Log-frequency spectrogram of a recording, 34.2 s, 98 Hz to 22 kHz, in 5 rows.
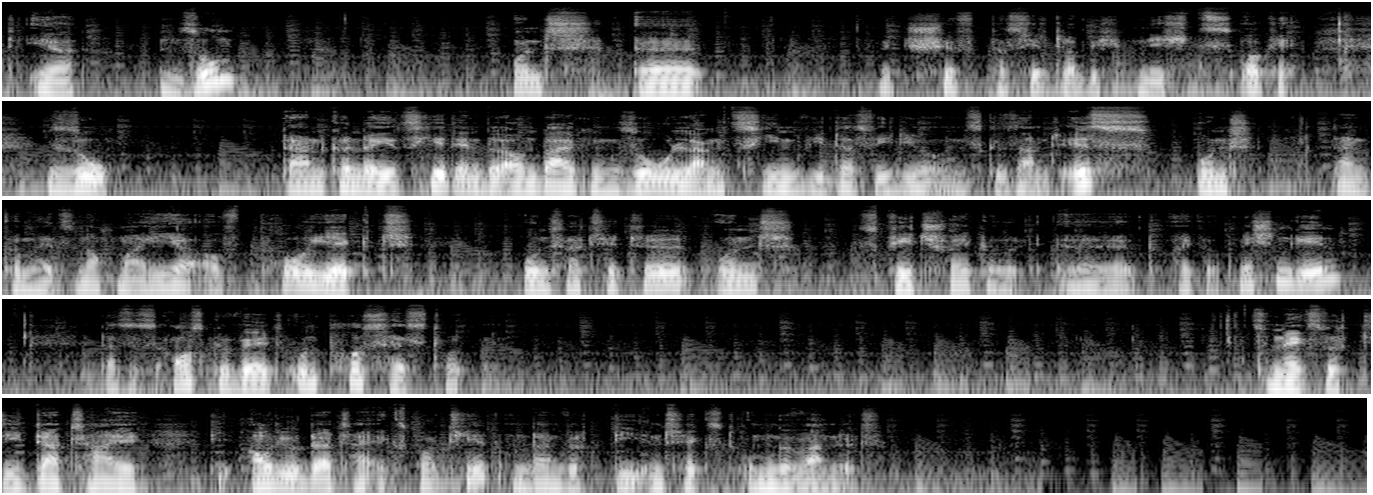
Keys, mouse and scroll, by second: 0.4 ctrl+scroll down 2, 1.4 ctrl+scroll up 2, 2.0 ctrl+scroll down 2, 4.5-4.8 shift+scroll up 2, 5.0 shift+scroll down 2, 5.2 shift+scroll up 2, 8.6-10.8 drag, 14.9 click, 16.2 click, 19.5 click, 23.0 click.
